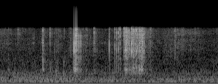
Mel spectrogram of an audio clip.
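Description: Handling noise as gear is worked out of a black fabric pouch: a sharp crackle about three quarters of a second in, then a longer ripping rasp a little after one second.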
